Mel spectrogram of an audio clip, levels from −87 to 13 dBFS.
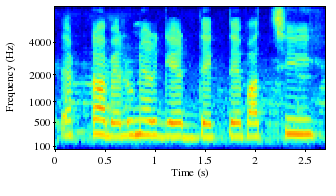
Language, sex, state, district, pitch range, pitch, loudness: Bengali, female, West Bengal, Alipurduar, 240-275 Hz, 250 Hz, -18 LUFS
